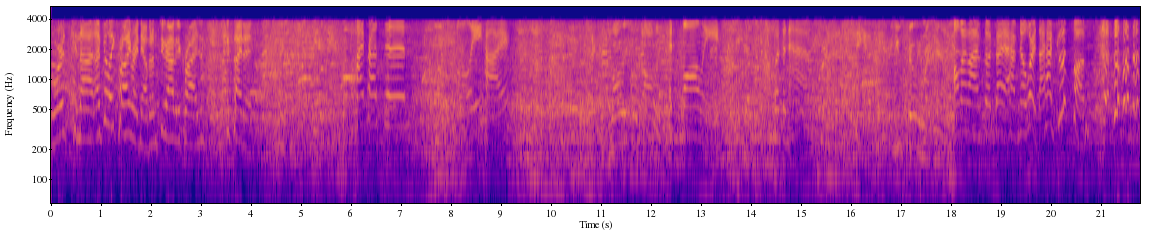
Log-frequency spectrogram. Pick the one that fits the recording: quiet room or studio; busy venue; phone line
busy venue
